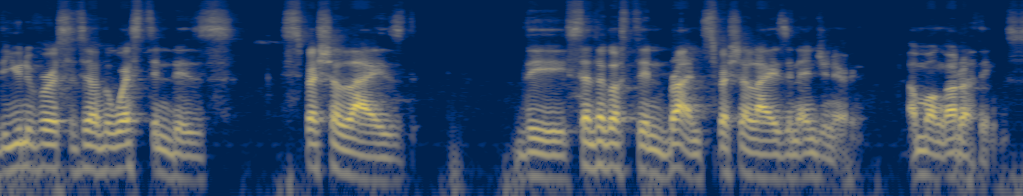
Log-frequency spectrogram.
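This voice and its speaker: A man with a Jamaican accent speaks at a fairly low pitch. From Jamaica, Kingston. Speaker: engineer and teacher. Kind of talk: interview.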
